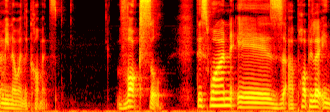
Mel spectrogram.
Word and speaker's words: Vauxhall: This is not Vauxhall or Vauxhall. It should be Vauxhall.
